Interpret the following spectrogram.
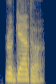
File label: "regather", Indian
